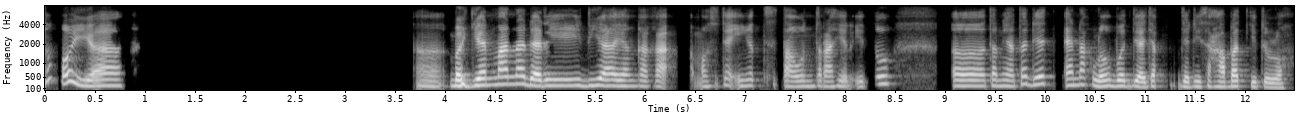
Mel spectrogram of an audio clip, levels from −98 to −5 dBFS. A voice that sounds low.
No: high, 200 Hz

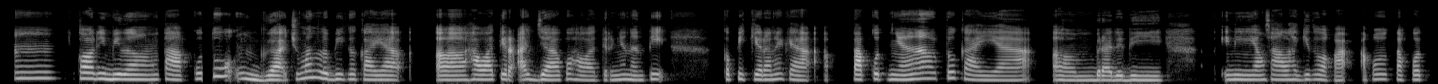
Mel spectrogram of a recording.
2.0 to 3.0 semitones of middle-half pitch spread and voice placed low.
No: narrow, 2.5 semitones; high, 220 Hz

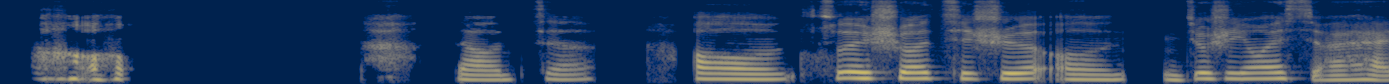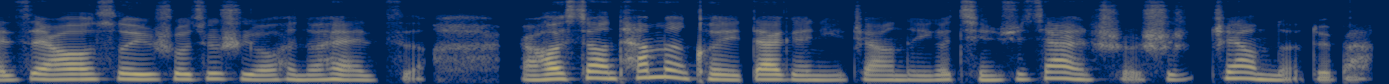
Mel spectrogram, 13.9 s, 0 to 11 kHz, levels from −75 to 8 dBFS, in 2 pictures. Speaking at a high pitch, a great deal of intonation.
No: high, 200 Hz; average, 3.0 semitones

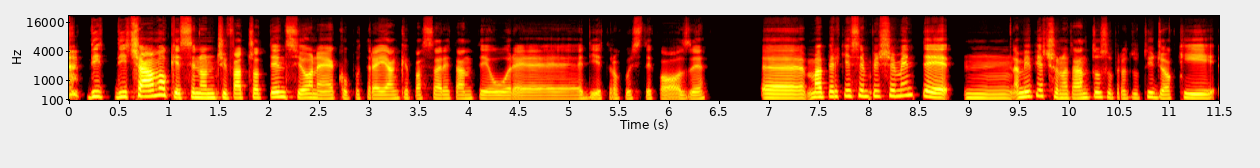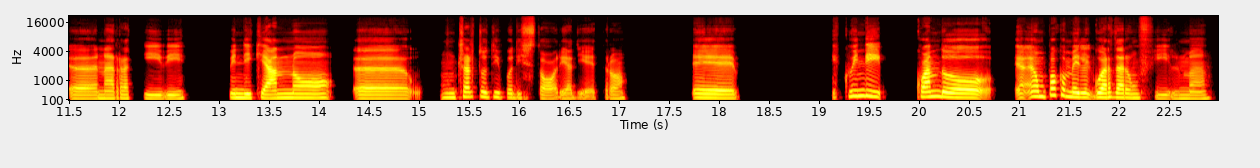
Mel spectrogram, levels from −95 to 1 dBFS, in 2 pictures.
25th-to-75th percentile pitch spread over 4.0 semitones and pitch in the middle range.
Yes: average, 4.6 semitones; medium, 180 Hz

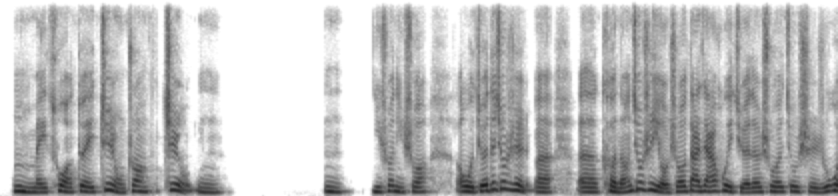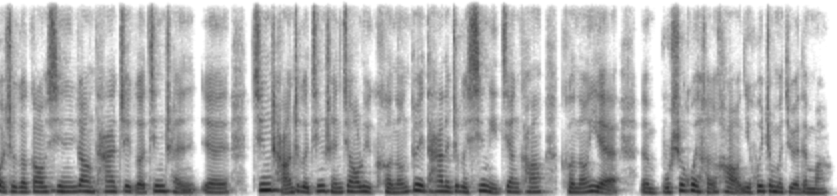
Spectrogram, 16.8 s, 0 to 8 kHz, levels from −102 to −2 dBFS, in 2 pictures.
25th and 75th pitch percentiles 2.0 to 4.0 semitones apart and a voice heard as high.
Yes: average, 3.2 semitones; high, 195 Hz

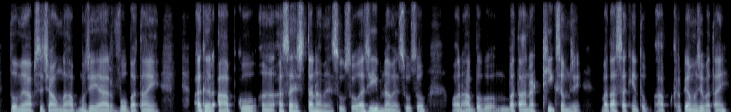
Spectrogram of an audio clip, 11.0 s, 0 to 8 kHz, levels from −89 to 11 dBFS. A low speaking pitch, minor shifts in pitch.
Yes: low, 110 Hz; narrow, 2.2 semitones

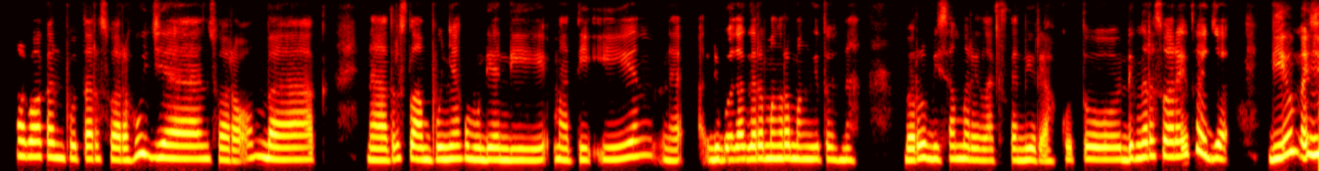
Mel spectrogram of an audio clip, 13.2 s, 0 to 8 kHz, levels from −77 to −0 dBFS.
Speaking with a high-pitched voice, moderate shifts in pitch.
No: high, 215 Hz; narrow, 2.2 semitones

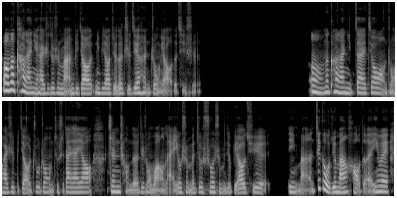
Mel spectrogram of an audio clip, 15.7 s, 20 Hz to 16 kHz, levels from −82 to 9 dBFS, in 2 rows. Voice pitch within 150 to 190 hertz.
Yes: medium, 185 Hz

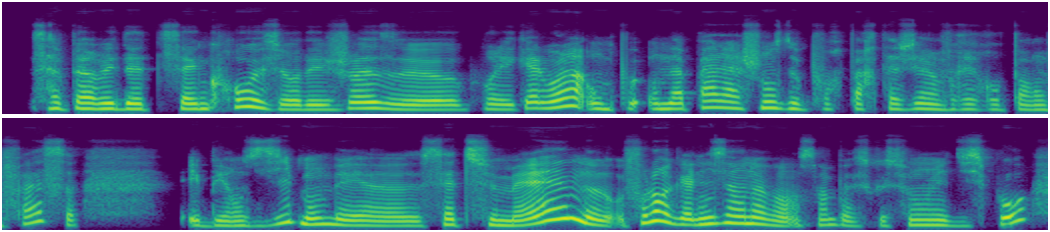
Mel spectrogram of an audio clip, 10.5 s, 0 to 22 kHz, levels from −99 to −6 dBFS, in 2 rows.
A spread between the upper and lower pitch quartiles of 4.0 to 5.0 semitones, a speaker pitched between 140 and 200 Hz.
Yes: average, 4.5 semitones; high, 190 Hz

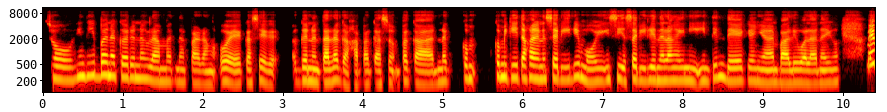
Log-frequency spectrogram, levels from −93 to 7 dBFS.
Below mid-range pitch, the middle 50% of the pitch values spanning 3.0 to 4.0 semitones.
No: high, 200 Hz; average, 3.7 semitones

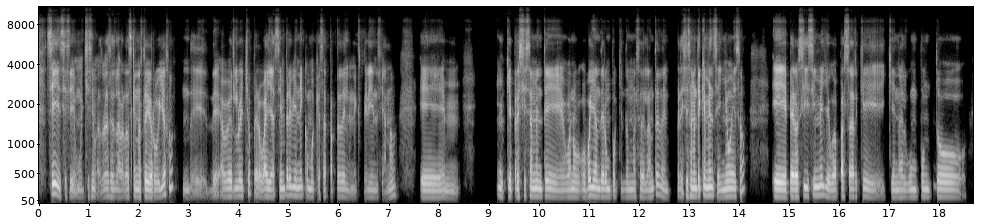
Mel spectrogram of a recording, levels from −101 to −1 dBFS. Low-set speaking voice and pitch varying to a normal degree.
No: low, 120 Hz; narrow, 1.9 semitones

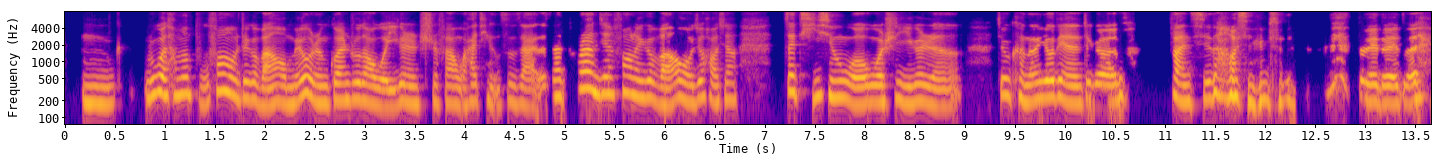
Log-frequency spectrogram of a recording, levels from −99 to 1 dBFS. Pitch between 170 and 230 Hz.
Yes: high, 205 Hz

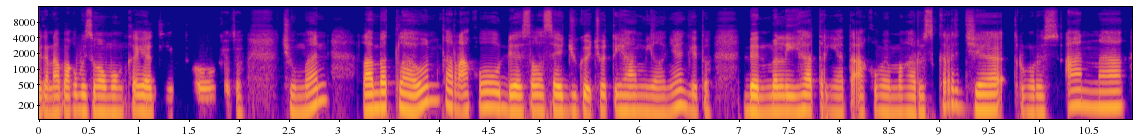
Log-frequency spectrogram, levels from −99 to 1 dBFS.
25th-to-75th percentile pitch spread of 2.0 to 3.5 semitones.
Yes: average, 3.1 semitones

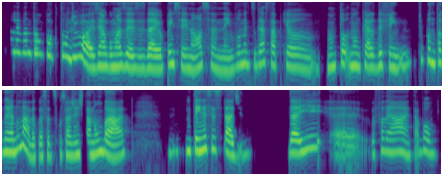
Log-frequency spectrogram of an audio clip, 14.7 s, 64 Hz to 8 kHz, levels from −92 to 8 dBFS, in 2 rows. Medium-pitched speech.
No: high, 215 Hz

